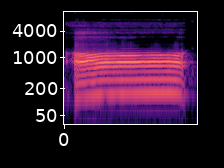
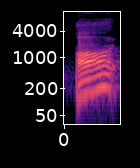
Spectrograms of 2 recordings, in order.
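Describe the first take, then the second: First: The vowel is held for three beats. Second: The vowel is held briefly, one beat. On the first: "A is Pluta" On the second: "A is Hraswa"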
